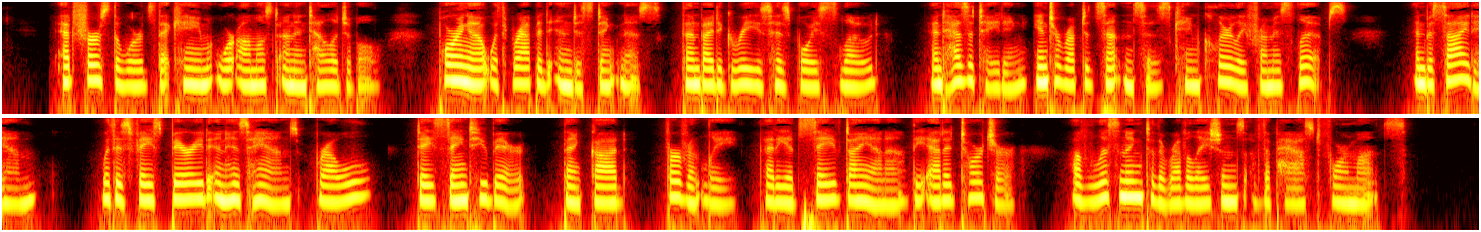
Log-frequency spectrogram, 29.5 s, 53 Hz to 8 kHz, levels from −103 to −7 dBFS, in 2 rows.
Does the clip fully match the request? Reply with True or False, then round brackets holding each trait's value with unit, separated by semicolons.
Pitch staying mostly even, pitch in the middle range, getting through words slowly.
False (2.3 semitones; 195 Hz; 130 wpm)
